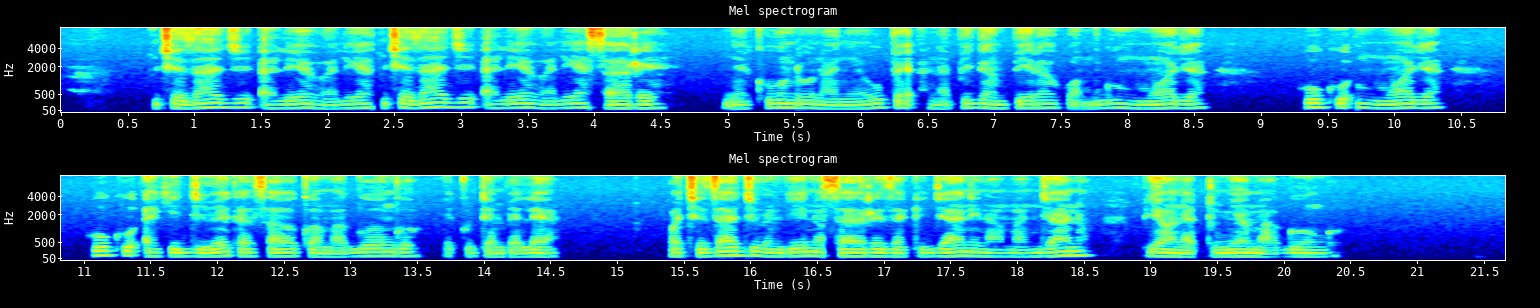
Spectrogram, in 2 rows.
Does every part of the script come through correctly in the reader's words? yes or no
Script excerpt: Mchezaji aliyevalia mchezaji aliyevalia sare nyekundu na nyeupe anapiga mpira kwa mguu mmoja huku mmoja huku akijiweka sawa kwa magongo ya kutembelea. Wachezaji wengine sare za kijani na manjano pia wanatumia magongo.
yes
